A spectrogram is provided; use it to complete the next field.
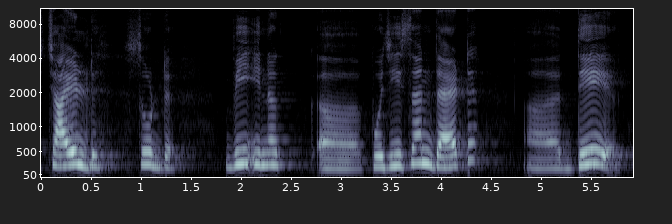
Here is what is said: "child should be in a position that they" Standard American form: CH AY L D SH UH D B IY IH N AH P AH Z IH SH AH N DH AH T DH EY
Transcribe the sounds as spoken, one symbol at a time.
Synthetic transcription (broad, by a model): CH AY L D S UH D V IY IH N AH P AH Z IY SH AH N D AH T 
